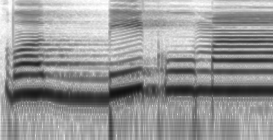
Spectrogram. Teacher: Ra dibaca tafkhim karena berharakat fathah. Cara bacanya tebal. Rabbikuma Ma mad thabi'i zhahiri sebab ada alif didahului harakat fathah. · Ma mad tabi'i dhahiri sebab ada alif didahului harokat fathah. Cara bacanya panjang 2 harokat.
